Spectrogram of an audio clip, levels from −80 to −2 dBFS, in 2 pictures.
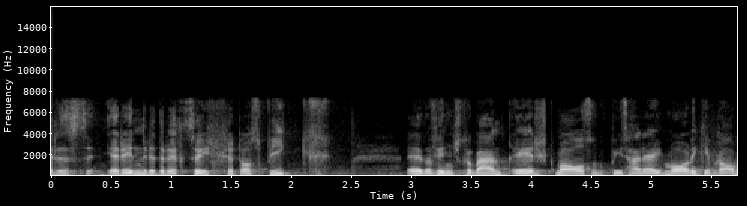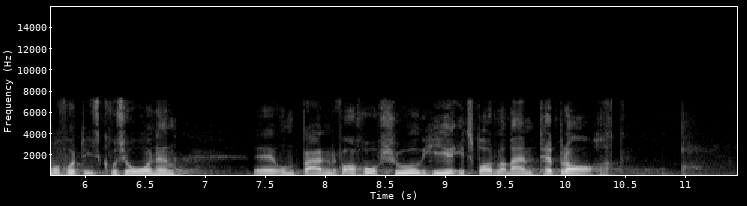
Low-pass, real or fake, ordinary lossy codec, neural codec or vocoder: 7.2 kHz; fake; none; codec, 16 kHz, 2 kbps, X-Codec, HuBERT features, trained on LibriSpeech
